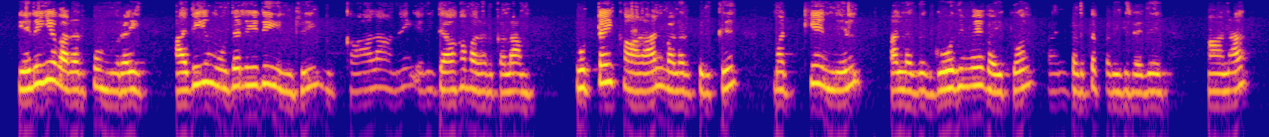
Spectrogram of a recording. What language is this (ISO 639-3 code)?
tam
